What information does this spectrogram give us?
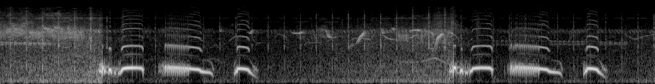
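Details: A wild Spotted dove, showing off near the recording spot and driving off other wild doves, gives two mellow three-note coos, a short note, a drawn-out note and a clipped end, about three seconds apart; faint chirps from other birds behind.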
